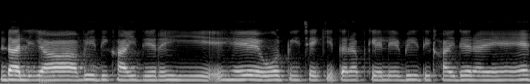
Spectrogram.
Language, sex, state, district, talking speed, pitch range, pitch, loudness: Hindi, female, Bihar, Darbhanga, 180 wpm, 200-205 Hz, 200 Hz, -19 LUFS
